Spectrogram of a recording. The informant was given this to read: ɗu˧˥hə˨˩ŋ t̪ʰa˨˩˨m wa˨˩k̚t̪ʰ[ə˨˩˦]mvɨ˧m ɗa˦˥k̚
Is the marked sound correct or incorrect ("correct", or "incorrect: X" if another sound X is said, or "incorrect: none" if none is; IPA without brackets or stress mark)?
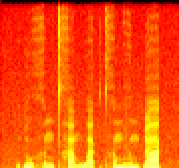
incorrect: ə˧˥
